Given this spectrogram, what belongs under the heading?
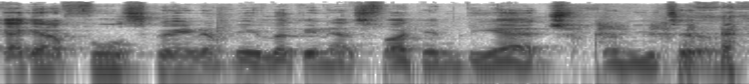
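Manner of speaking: ordinary delivery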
